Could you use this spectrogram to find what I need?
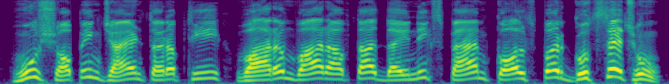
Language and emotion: Gujarati, angry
